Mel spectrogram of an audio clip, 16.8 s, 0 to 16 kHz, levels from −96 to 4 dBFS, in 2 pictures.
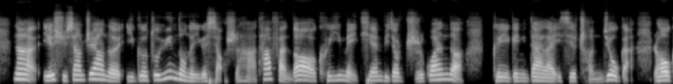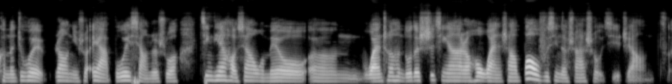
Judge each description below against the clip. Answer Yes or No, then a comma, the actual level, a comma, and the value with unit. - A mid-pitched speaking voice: Yes, medium, 165 Hz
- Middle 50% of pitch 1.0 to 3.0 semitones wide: No, average, 3.8 semitones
